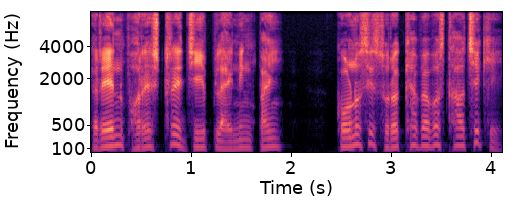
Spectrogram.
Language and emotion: Odia, fearful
